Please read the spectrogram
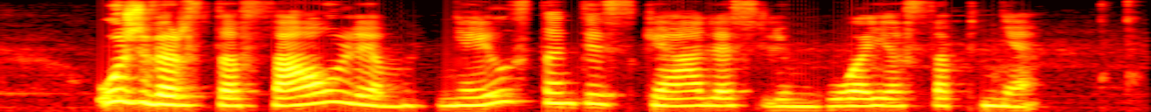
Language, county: Lithuanian, Marijampolė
